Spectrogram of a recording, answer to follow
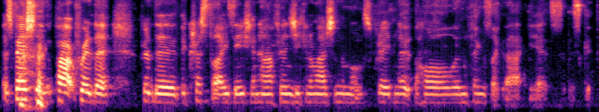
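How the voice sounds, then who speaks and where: Woman guest chatting through an explanation, raspy with lots of vocal fry. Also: fairly low pitch, flat delivery, fast talker. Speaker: guest researcher. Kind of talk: casual explanatory chat.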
